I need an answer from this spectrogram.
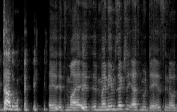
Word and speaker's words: Asmodeus: My name's actually Asmodeus, and I would like you to pronounce it correctly.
